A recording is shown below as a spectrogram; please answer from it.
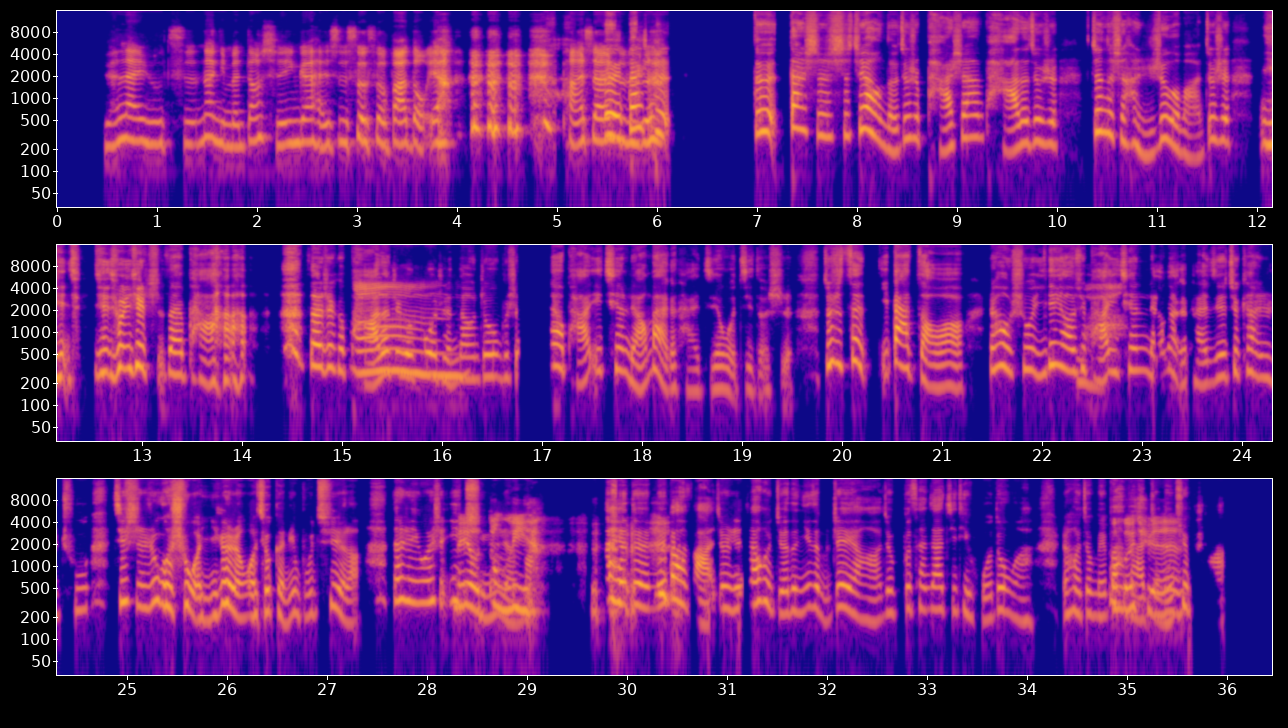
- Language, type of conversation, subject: Chinese, podcast, 你会如何形容站在山顶看日出时的感受？
- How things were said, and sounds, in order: laugh; "是不是" said as "似不似"; "对" said as "的"; laughing while speaking: "你就 你就一直在爬"; laugh; drawn out: "嗯"; laughing while speaking: "如果是我一个人，我就肯定不去了"; laughing while speaking: "诶，对，没办法"; laugh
